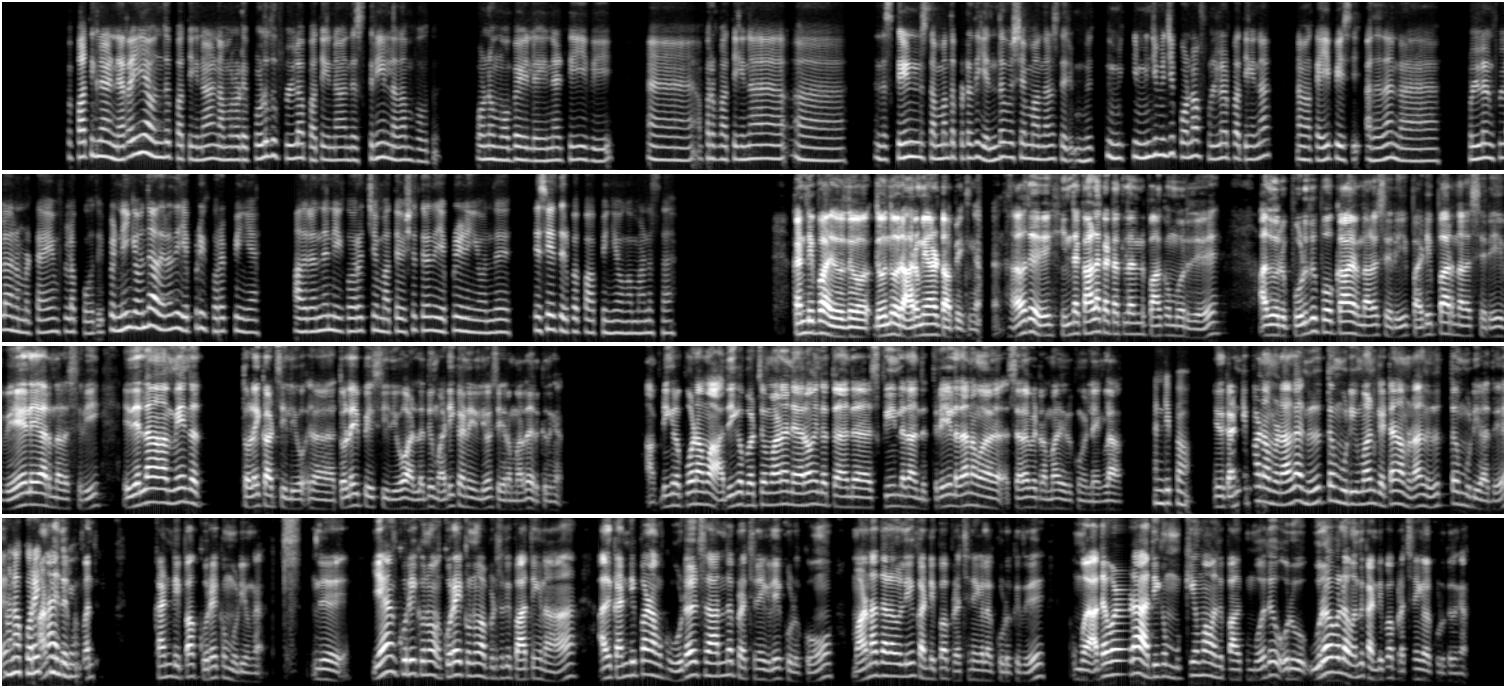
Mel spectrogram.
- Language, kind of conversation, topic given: Tamil, podcast, திரை நேரத்தை எப்படிக் குறைக்கலாம்?
- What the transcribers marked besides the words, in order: in English: "ஸ்க்ரீன்ல"; in English: "ஸ்க்ரீன்"; in English: "ஃபுல் அண்ட் ஃபுல் லா"; in English: "டைம் ஃபுல்லா"; breath; other background noise; in English: "டாபிக்ங்க"; "பார்க்கும்பொழுது" said as "பார்க்கும்போர்து"; drawn out: "எல்லாமே"; in English: "ஸ்கிரீன்ல"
